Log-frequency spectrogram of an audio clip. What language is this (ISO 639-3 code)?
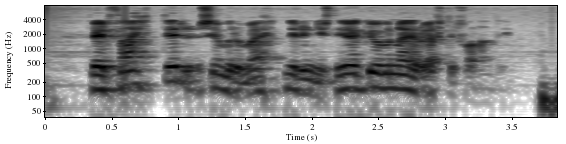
isl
